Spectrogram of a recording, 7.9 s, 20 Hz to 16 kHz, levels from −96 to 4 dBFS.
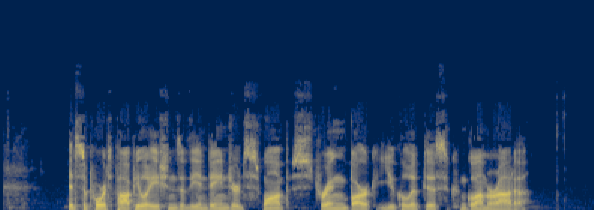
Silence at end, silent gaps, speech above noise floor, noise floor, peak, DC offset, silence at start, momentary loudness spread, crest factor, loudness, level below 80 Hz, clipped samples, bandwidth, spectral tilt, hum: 0.95 s; none; 54 dB; -73 dBFS; -2 dBFS; under 0.1%; 0.9 s; 11 LU; 18 dB; -19 LUFS; -48 dBFS; under 0.1%; 7.6 kHz; -6 dB/octave; none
